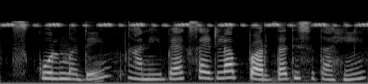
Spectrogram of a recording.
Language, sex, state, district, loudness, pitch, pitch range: Marathi, female, Maharashtra, Pune, -24 LUFS, 260 Hz, 240-285 Hz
